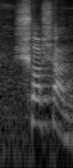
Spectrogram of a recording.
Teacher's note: অর্থাৎ শব্দের শুরুতে আপনি মফালা বসালে তার কোন উচ্চারণ হয় না। সামান্য নাসিক্যভবন হয়। অর্থাৎ নাসিক্যবান মানে একটা চন্দ্রবিন্দু চলে আসে।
